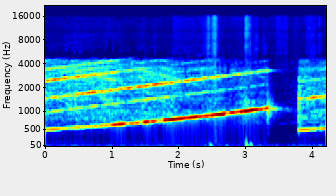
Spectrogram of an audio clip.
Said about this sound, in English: Yeah, man. Good luck sleeping through that. Oh, man. You know, it's funny. You hear that go off and you think, ah, come on. It's nothing, right? False alarm, false alarm. But it kept going off. It kept going off for several minutes.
